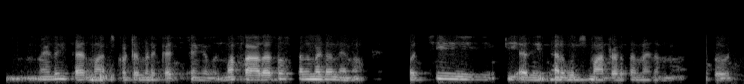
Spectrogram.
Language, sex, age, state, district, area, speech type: Telugu, male, 30-45, Andhra Pradesh, Konaseema, urban, conversation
